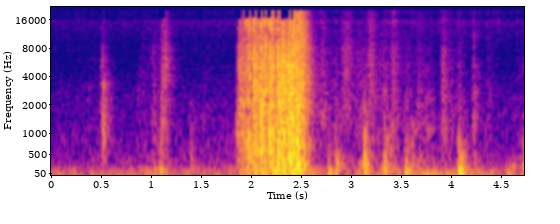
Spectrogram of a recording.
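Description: Tarot cards being shuffled close by, a loud riffling burst of about a second amid softer taps and handling clicks, with no talking.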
